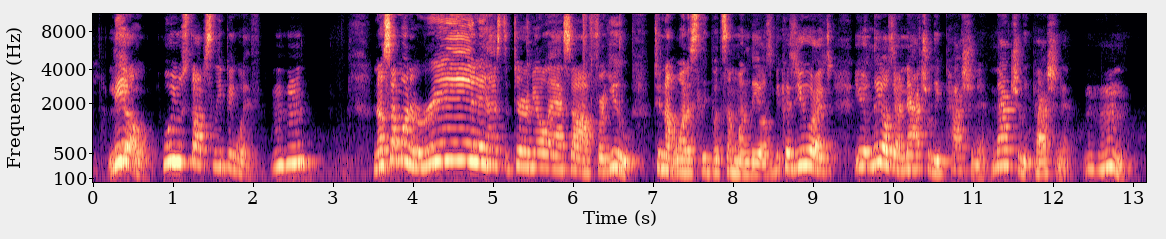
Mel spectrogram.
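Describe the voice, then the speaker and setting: Amid noticeable background noise and audible room echo, a woman speaks at a moderate pace in a high voice with very wide pitch swings. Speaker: tarot reader. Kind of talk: tarot reading.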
